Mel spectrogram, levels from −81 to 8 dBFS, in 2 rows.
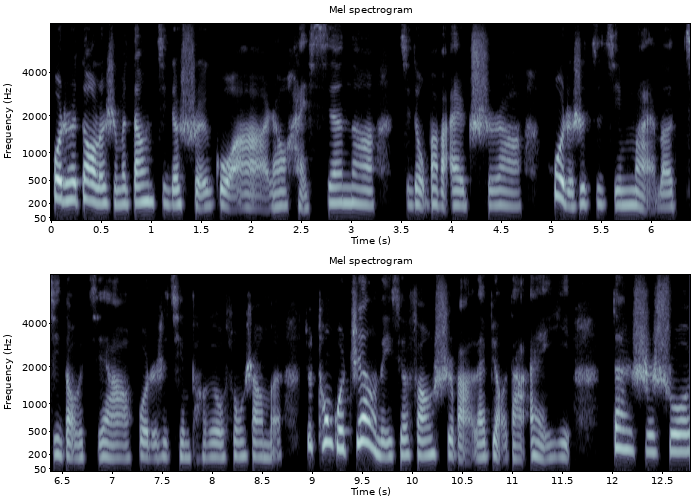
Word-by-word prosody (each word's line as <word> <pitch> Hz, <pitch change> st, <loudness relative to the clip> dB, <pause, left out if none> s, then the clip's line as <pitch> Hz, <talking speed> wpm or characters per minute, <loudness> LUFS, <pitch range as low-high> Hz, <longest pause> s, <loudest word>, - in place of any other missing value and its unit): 或 255 Hz, -2 st, +10 dB
者 225 Hz, -, +4 dB
是 235 Hz, -, +6 dB
到 235 Hz, -3 st, +8 dB
了 195 Hz, -1 st, +4 dB
什 185 Hz, -2 st, -3 dB
么 190 Hz, -, -1 dB
当 205 Hz, +3 st, +3 dB
季 195 Hz, -1 st, -9 dB
的 180 Hz, 0 st, +2 dB
水 160 Hz, -4 st, -2 dB
果 175 Hz, -1 st, 0 dB
啊， 155 Hz, -, 0 dB
然 160 Hz, +2 st, -3 dB
后 170 Hz, -, -3 dB
海 145 Hz, -, -7 dB
鲜 200 Hz, +5 st, -2 dB
呐， 185 Hz, -3 st, -1 dB, 0.2 s
记 180 Hz, -, -12 dB
得 180 Hz, -, 0 dB
我 -, -, -10 dB
爸 190 Hz, -, 0 dB
爸 165 Hz, -, +2 dB
爱 175 Hz, -1 st, 0 dB
吃 175 Hz, +1 st, -3 dB
啊， 165 Hz, -2 st, -5 dB, 0.2 s
或 305 Hz, -5 st, +5 dB
者 165 Hz, -, -1 dB
是 190 Hz, -, +1 dB
自 190 Hz, 0 st, -11 dB
己 175 Hz, -1 st, -5 dB
买 175 Hz, -1 st, -2 dB
了 160 Hz, +1 st, -3 dB
寄 195 Hz, +3 st, -5 dB
到 170 Hz, -2 st, -1 dB
家， 160 Hz, -1 st, -3 dB
或 170 Hz, -2 st, 0 dB
者 155 Hz, -, -6 dB
是 170 Hz, -, -8 dB
请 165 Hz, -1 st, -8 dB
朋 165 Hz, -1 st, -13 dB
友 165 Hz, -1 st, -2 dB
送 175 Hz, 0 st, -6 dB
上 165 Hz, -1 st, -1 dB
门， 170 Hz, +2 st, -7 dB, 0.2 s
就 305 Hz, -, -2 dB
通 340 Hz, +3 st, +6 dB
过 265 Hz, -4 st, +6 dB
这 335 Hz, +8 st, +4 dB
样 335 Hz, -, +9 dB
的 170 Hz, -, 0 dB
一 175 Hz, -, -2 dB
些 190 Hz, +1 st, -2 dB
方 185 Hz, 0 st, +1 dB
式 185 Hz, -2 st, -1 dB
吧 -, -, 0 dB
来 160 Hz, +1 st, -1 dB
表 -, -, -3 dB
达 155 Hz, -2 st, -3 dB
爱 175 Hz, -2 st, -2 dB
意。 160 Hz, +2 st, -8 dB, 0.4 s
但 260 Hz, -3 st, +3 dB
是 225 Hz, -1 st, +1 dB
说 230 Hz, -1 st, +3 dB
180 Hz, 300 characters per minute, -22 LUFS, 165-200 Hz, 0.4 s, 或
